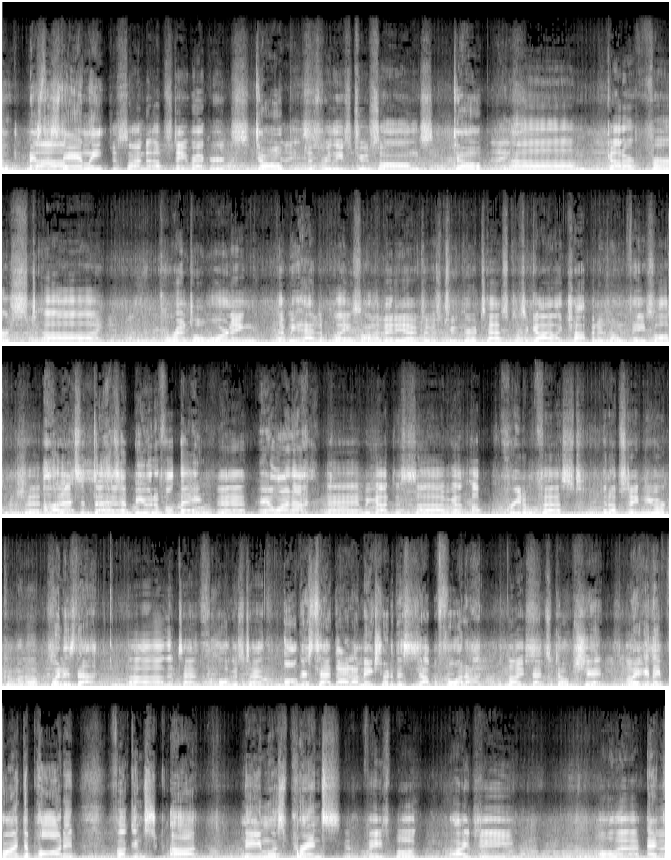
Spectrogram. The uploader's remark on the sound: Live from This Is Hardcore 2019.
